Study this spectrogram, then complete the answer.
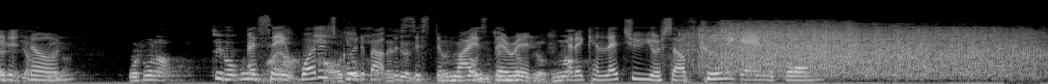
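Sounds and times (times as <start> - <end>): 
speech: 0.0 - 8.4
audience applauding: 6.8 - 10.4.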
